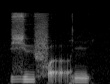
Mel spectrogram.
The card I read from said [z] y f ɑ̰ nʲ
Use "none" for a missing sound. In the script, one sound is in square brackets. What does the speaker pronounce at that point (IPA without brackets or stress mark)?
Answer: z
